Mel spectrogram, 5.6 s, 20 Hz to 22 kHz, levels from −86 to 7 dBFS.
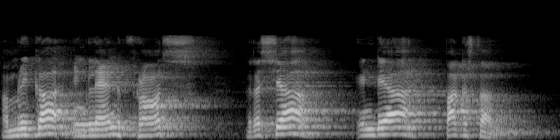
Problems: echo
